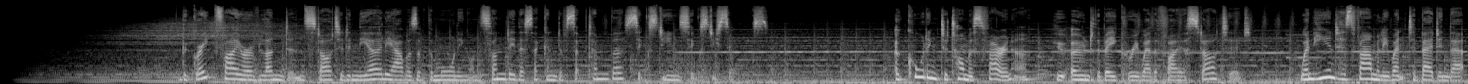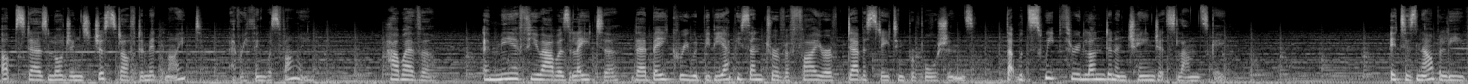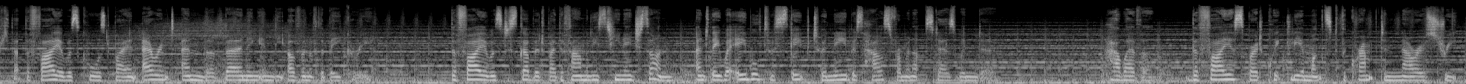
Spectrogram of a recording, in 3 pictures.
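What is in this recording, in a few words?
English, documentary; GoLocalise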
